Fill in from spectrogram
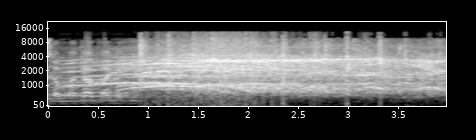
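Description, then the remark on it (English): Delegates at the annual conference of Zimbabwe's ruling party cheer and shout continuously for their leader, President Robert Mugabe, a dense, loud roar of many voices with whoops rising above it, sustained without pause throughout. “Those are delegates at Zimbabwe's ruling party annual conference cheering their leader”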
